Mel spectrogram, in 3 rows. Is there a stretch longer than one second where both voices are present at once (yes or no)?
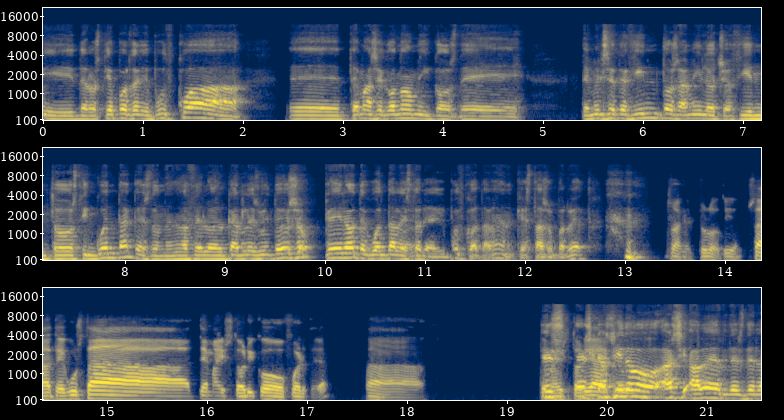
yes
